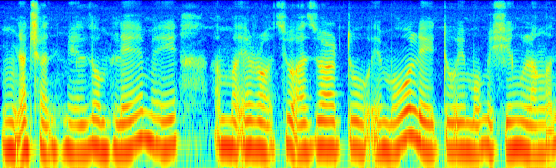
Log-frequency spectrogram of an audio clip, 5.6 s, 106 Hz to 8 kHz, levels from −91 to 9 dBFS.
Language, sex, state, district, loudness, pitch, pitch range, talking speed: Mizo, female, Mizoram, Aizawl, -14 LUFS, 175 Hz, 170-185 Hz, 170 wpm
